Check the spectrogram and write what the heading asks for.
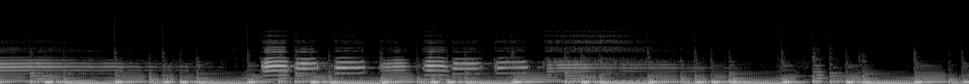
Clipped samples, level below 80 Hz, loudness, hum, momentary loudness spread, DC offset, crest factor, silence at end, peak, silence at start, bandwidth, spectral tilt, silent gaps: under 0.1%; -34 dBFS; -29 LUFS; none; 5 LU; under 0.1%; 14 dB; 0 s; -12 dBFS; 0 s; 5 kHz; -9.5 dB/octave; none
